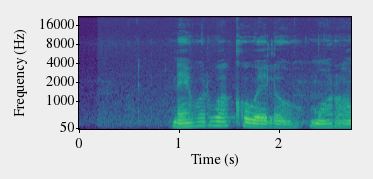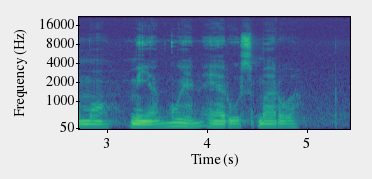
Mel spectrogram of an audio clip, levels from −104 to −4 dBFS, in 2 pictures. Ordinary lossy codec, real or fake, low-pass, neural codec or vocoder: none; real; none; none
